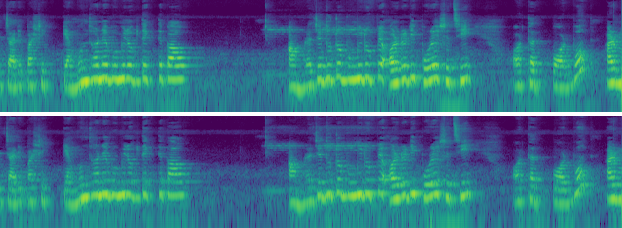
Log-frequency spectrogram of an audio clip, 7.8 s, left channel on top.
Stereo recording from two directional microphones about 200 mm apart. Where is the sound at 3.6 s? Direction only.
50° left (ahead or behind).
